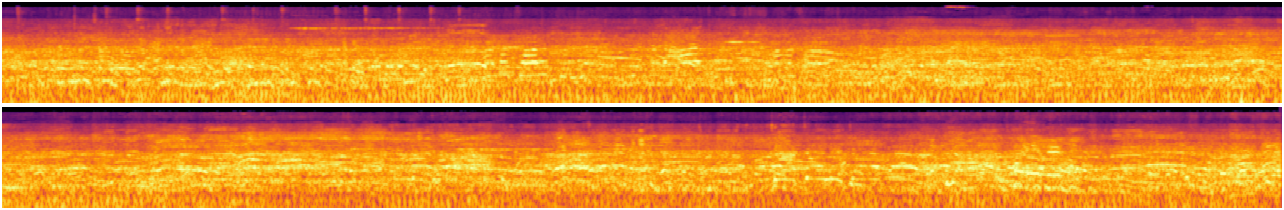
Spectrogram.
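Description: A large crowd of men and women chatters and shouts nearby, outdoors.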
